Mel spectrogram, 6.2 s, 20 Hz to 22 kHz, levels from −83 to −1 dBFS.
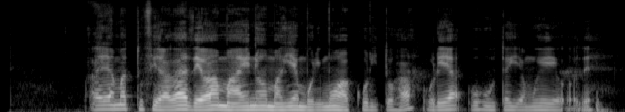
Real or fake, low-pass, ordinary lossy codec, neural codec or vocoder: fake; none; none; vocoder, 44.1 kHz, 128 mel bands, Pupu-Vocoder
